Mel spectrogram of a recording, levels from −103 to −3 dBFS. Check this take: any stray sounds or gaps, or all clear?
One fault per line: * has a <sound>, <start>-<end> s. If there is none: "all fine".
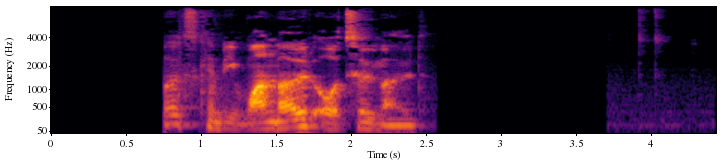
all fine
